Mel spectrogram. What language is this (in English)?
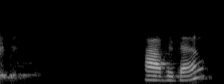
Sindhi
